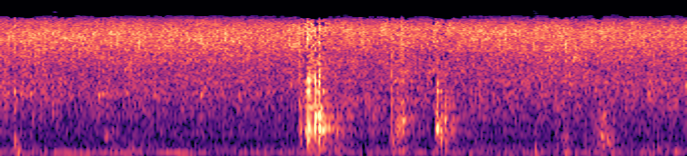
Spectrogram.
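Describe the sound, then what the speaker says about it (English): Coated fish frying in hot oil, a steady soft crackle with a few louder pops and spits standing out over the continuous sizzle. "I'm just going to coat all of them and get them all fried up."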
